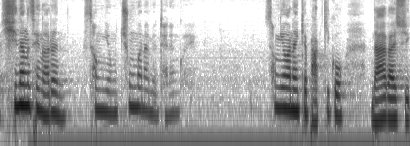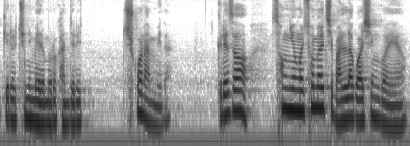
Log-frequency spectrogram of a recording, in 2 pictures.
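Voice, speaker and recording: A man preaching a sermon to a young adults' service, asking the congregation questions and reading scripture aloud, swinging between fervent raised prayer and soft low speech. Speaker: pastor.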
